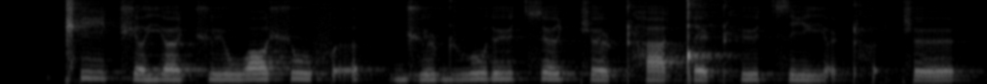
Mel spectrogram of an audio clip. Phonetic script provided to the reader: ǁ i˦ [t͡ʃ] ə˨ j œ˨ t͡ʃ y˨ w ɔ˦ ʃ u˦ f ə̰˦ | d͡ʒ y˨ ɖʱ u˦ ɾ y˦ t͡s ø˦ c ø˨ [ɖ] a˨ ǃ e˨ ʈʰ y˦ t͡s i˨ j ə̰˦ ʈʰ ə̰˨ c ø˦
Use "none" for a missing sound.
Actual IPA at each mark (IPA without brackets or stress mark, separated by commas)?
t͡ʃ, ʈʰ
